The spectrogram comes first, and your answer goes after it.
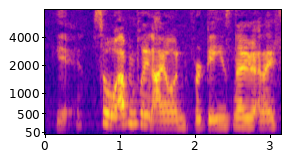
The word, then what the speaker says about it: Aion: However, one that I did find that was most highly recommended was Aion. I think that's how you pronounce it, is A-I-O-N, Aion.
